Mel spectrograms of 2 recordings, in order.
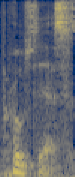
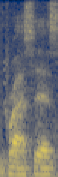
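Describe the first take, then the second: First: It is said with a British accent. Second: It is said with an American accent.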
